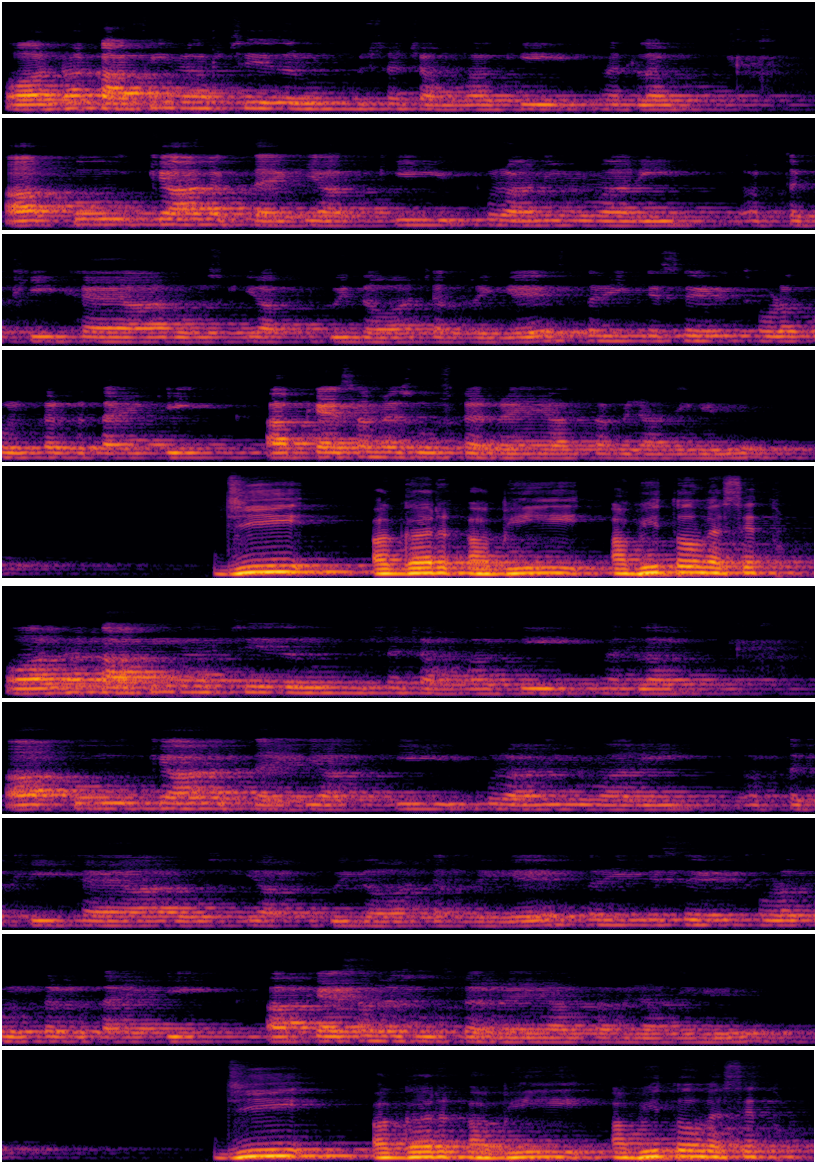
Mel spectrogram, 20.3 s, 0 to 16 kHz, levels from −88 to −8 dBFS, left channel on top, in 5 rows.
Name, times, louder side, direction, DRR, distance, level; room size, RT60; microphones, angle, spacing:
voice 1, 0.0-3.4 4.1-9.5 9.8-13.2 13.5-15.9, left 1 dB, 60° left, 1 dB, 2.2 m, -36 dB
voice 2, 17.3-17.8 18.1-20.2, left 2 dB, 40° left, 9 dB, 0.8 m, -25 dB
22.0 x 11.0 x 2.5 m, 1.5 s
head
